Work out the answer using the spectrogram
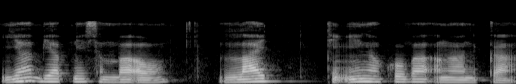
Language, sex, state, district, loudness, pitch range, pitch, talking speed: Garo, male, Meghalaya, West Garo Hills, -20 LUFS, 105-135 Hz, 125 Hz, 80 wpm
